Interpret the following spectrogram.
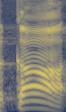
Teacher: کاف الف زبر کا، ایک الف کھینچنا ہے. کاف کا مخرج زبان کی جڑ اور تالو کا نرم حصہ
